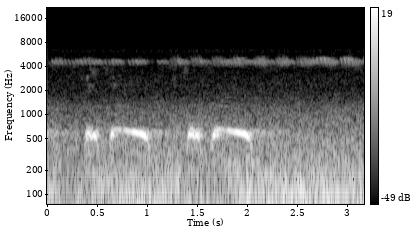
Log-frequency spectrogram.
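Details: Turtle dove giving two cooing phrases, each a short low note followed by a longer drawn-out coo, then quiet background with a steady high drone.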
